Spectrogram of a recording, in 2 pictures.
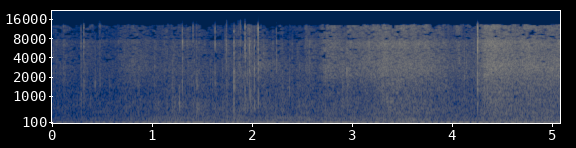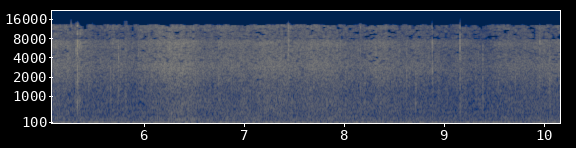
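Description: Crinkly foil chip bag rustling and crackling continuously as a raccoon handles it and eats from it, over a steady low hum.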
